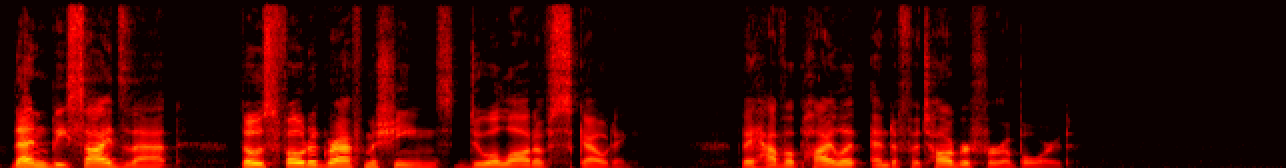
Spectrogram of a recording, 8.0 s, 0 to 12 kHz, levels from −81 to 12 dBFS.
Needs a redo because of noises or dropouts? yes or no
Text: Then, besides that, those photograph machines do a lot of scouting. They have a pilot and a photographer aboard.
no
